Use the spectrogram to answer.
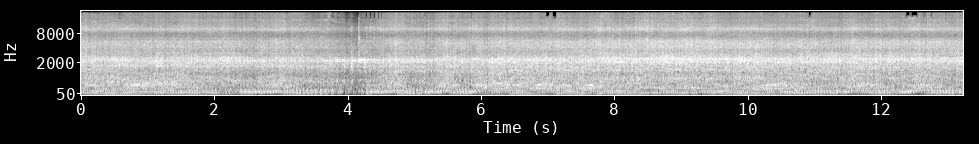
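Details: Honda Vario 110 scooter with battery suspected of not holding charge (charging confirmed present), kick-started and warming up for 10–15 minutes; steady, even single-cylinder putter holding one speed, no knocks, misses or rattles; engine healthy.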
